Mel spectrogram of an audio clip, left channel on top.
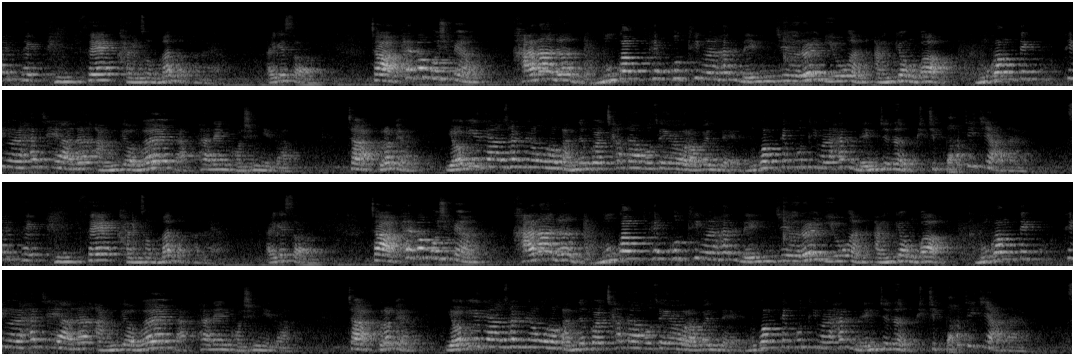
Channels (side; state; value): both; normal; correlation 0.44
